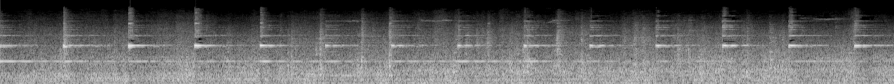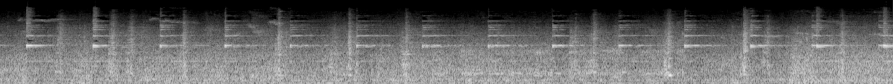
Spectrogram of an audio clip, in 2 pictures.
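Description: Freight cars rolling past with a steady rumble and clatter of wheels on rail. A grade-crossing bell dings evenly, about three strikes every two seconds, and a thin steady wheel squeal fades out in the first few seconds.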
